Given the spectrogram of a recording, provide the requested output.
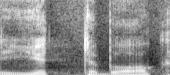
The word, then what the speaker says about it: Göteborg: in Stockholm and Gothenburg, otherwise pronounced in Swedish as Göteborg.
